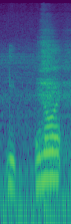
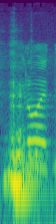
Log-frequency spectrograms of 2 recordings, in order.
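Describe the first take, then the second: First: Said in the usual way. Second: Sudden loud outburst; loud burst. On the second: Acted. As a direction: shout it out. Repeats line then shouts it.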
